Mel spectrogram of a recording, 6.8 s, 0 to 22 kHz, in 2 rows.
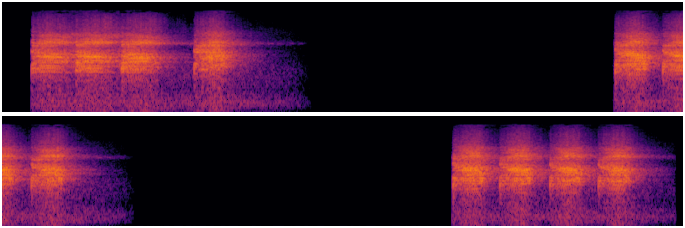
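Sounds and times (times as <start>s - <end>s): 
cock-of-the-rock harsh nasal squawks: 0.2s - 1.3s, 3.1s - 3.8s, 5.7s - 6.7s.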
